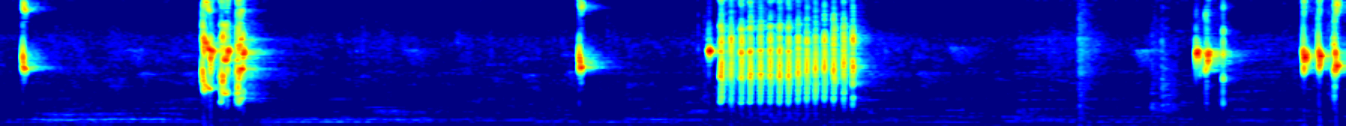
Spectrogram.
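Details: Lovebird in an old cage beginning to ngekek: scattered shrill chirps, then a second-long buzzy rapid-fire chatter of evenly pulsed notes, followed by more paired high chirps.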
